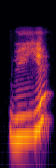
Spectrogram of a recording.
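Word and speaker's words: ville: Villa. V. Sí. Esta es una excepción a esa regla de la I. W l suena I. Sí. Lo pronunciamos como v i l nada más. Vil.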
